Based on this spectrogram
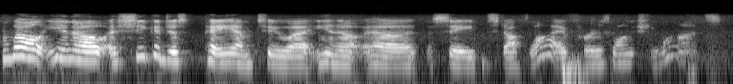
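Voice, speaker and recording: A woman co-hosting a casual chat about a TV episode, unhurried and chatty, trailing off into fillers and laughing easily. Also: on the low side, sing-song, muffled recording. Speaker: podcast co-host.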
